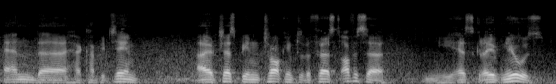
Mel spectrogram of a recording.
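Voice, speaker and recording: An actor playing a worried, dutiful German chief engineer in a radio drama, speaking formally and respectfully. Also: male voice, lowish voice, moderate pace, background noise, lightly acted. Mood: grave, anxious.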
